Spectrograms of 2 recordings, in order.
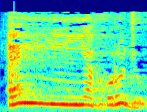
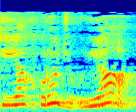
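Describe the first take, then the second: First: يخرجوا opened with a thin "yeh", after a held nasal glide; light yaa. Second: يخرجوا opened with a dark, thick "yaw"; wrong heavy yaa. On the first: Teacher modelling the correct reading, light ya in يخرجوا. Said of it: "كل ياء في القرآن يا". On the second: Teacher showing what not to say, heavy ya in يخرجوا. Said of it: "ما تقولش". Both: Shown as a demonstration.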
